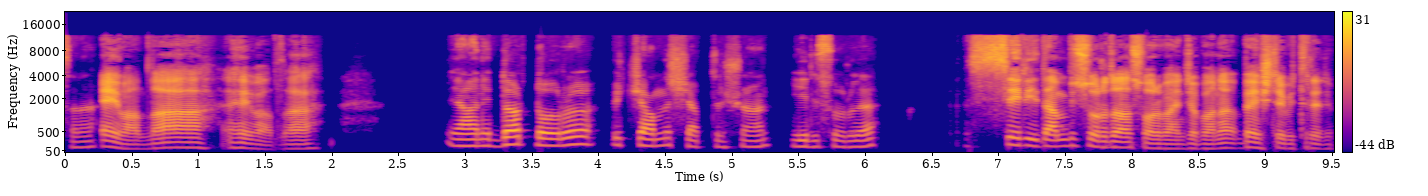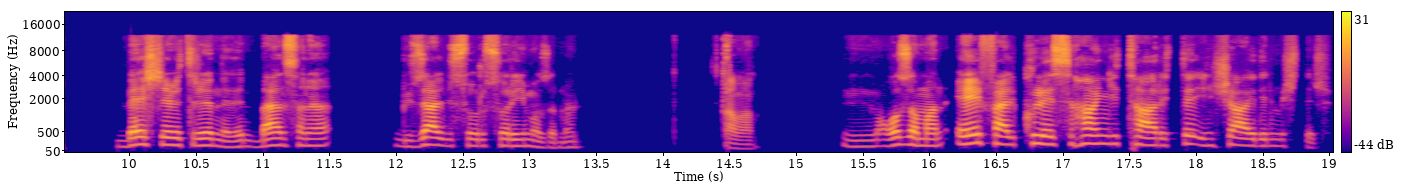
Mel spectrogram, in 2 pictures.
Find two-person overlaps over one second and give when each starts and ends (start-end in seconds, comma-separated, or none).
none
